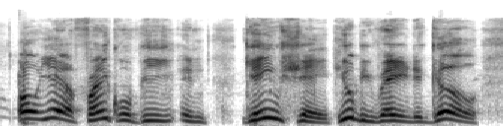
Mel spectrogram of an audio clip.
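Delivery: high, slow mocking clueless voice. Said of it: "Chris Matthews, saying".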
